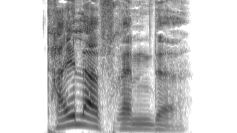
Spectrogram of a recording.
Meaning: inflection of teilerfremd: 1. strong/mixed nominative/accusative feminine singular 2. strong nominative/accusative plural 3. weak nominative all-gender singular
- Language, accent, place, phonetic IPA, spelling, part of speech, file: German, Germany, Berlin, [ˈtaɪ̯lɐˌfʁɛmdə], teilerfremde, adjective, De-teilerfremde.ogg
